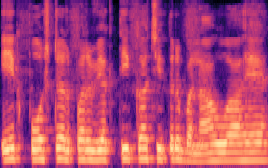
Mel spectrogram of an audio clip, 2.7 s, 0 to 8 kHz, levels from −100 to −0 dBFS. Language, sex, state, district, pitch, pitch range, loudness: Hindi, male, Uttar Pradesh, Shamli, 175 Hz, 155-185 Hz, -13 LUFS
